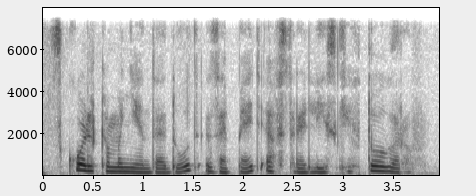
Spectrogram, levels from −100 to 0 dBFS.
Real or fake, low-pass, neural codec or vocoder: real; 7.2 kHz; none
